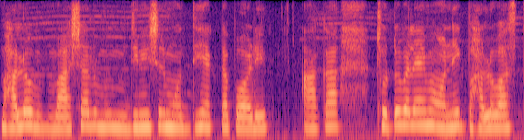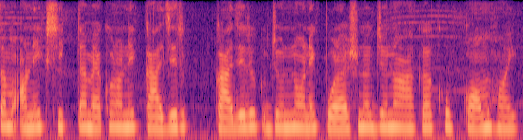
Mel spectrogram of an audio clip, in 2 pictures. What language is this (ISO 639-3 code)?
ben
